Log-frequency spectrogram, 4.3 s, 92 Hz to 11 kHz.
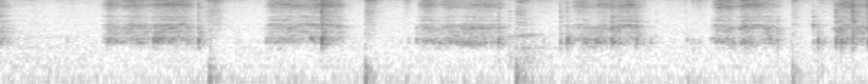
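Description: Fine, reverse-cut aluminium threads of a 1Zpresso JX hand grinder being unscrewed by hand, giving a string of faint, short scraping strokes with a few small ticks as the metal parts turn against each other.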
